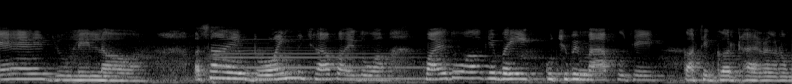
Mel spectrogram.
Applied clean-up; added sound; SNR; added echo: none; Wind instrument, woodwind instrument; 11 dB; reverberation time 0.5 s.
